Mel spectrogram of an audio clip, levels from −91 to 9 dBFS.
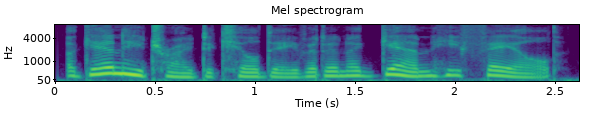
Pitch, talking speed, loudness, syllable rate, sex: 195 Hz, 230 wpm, -18 LUFS, 5.7 syllables/s, female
